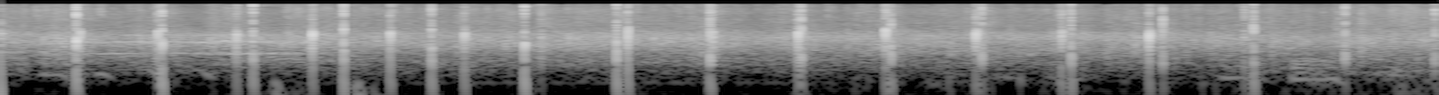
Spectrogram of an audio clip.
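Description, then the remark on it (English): An audience applauds the BSL interpretation with sharp, irregular claps that stay fairly sparse and steady for several seconds, with no voices over them. “Before we end, can we have a big round of applause for the BSL interpretation, which is incredible.”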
